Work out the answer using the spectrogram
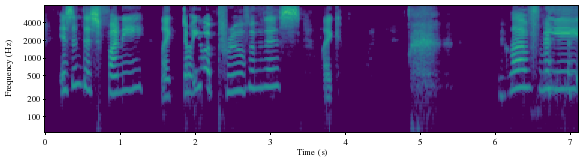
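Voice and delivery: put-on very high, itty-bitty baby voice. Speaker gives voice to one-liner jokes, little tiny baby voice. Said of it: "saying in this like little tiny baby voice".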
